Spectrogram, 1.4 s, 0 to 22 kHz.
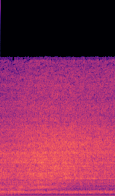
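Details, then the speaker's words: PH7 4-stage RO/DI mobile pure water cart, pump pressurizing the RO with the waste valve set to about 80 psi: steady motor hum with hissing water rush, even and unwavering; normal pump operation making pure water. "You can hear the pump pressurizing. You can hear the water being made."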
